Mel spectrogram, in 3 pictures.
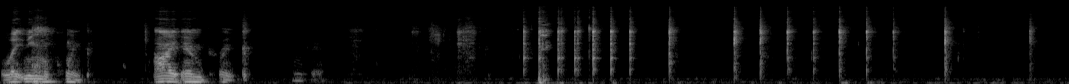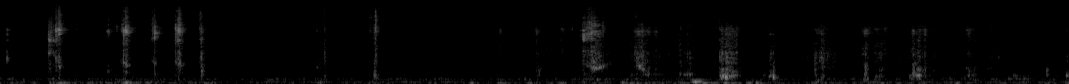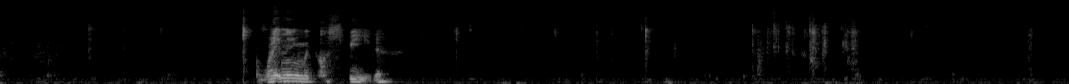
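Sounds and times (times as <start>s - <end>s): crunching tortilla chips: 11.1s - 12.8s, 15.5s - 23.1s, 25.5s - 31.0s.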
